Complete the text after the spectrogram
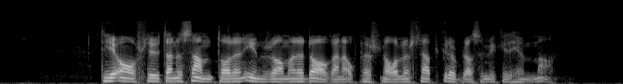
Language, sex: Swedish, male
